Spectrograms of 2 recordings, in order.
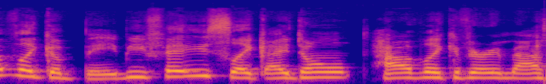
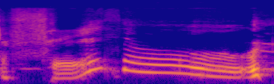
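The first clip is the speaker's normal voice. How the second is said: high, drawn-out mock "Father"; Pinocchio voice; 9 semitones higher than usual. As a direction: stretch it out pitched up, hammy. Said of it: "the gayest ass person is just like".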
